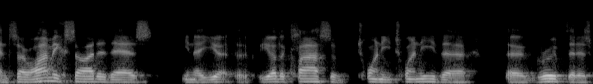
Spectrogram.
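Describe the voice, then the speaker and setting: Over a quiet background, a man with an Australian accent talks at a medium pitch with fairly even intonation. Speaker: university president. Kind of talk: panel talk to incoming students.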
